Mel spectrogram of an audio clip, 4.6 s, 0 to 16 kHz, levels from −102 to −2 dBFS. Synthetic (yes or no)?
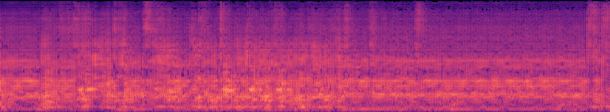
yes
